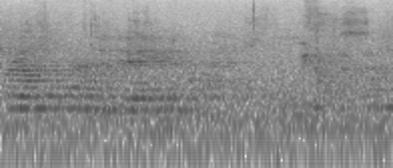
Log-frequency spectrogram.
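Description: Indistinct children's voices speaking in a large hall, with no clear words.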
